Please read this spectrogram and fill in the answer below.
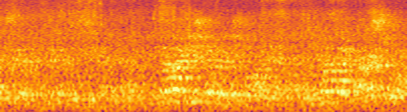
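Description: Faint, distant voices of people calling out in a large hall.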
